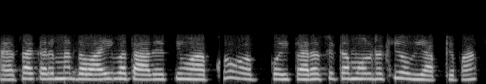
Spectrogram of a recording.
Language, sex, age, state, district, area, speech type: Hindi, female, 60+, Madhya Pradesh, Jabalpur, urban, conversation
